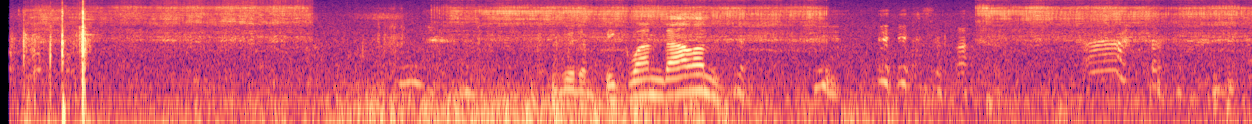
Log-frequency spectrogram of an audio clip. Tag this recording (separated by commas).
Speech, Vehicle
